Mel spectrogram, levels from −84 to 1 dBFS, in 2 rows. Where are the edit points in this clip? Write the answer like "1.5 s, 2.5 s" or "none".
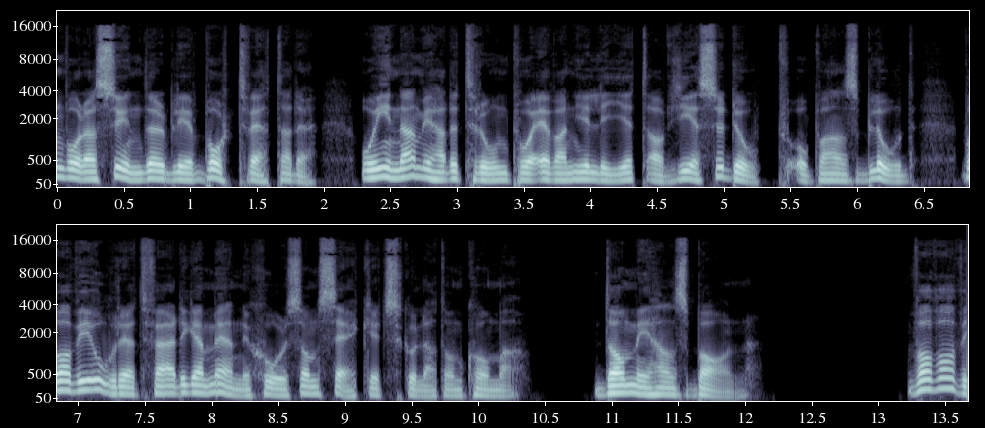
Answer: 10.8 s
